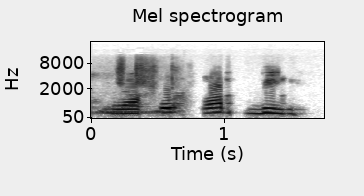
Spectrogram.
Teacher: Langsung pada lafaz qul diidghamkan ke dalam ro sesudahnya sebab terjadi hukum idgham mutajanisain, yakni dibaca idgham kamil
